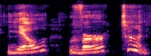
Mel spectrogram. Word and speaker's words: Yelverton: When that is the case, I always say slow down. Yel ver ton.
